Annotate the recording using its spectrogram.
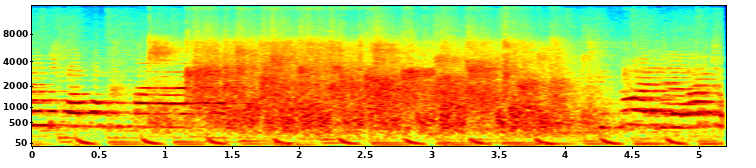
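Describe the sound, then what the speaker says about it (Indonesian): A classroom group applauds a student group after their persuasive-text presentation in an Indonesian language lesson, with dense clapping swelling through the middle and rhythmic low thumps and tones running beneath. "tepuk tangan untuk kelompok 4"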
